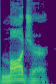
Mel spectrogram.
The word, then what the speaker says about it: Mauger: Pronounced Mauger, this Norman name meant council spear.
